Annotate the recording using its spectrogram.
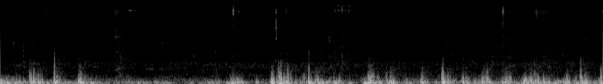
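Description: Wind buffeting a phone's microphone, heard as irregular low thumps and rumbles.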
